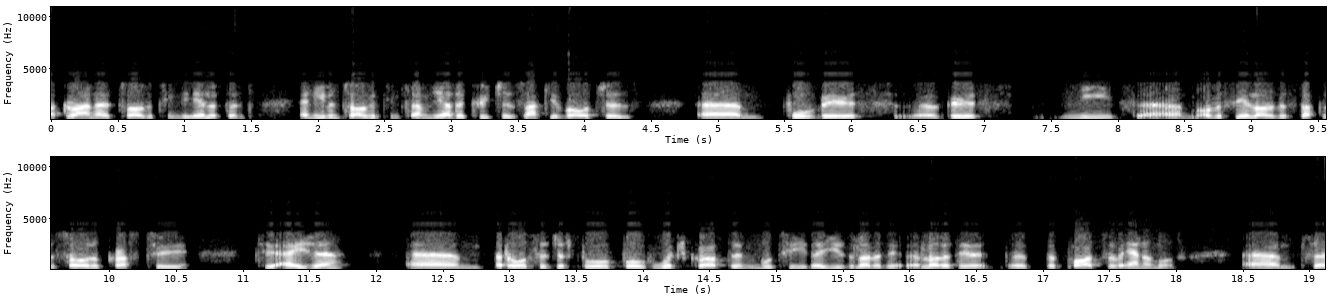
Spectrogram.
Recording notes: Guest on the line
